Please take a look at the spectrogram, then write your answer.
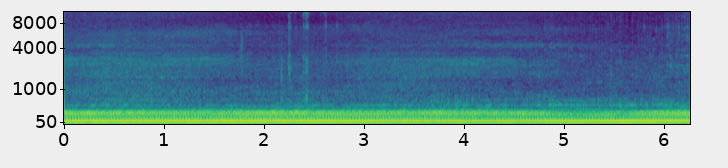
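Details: PT Cruiser with open header (manifold/downpipe missing one bolt), warming-up idle, alternator charging but belt loose; loud, deep, steady drone with raw exhaust bark, no squeal; loud open-header exhaust at idle.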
